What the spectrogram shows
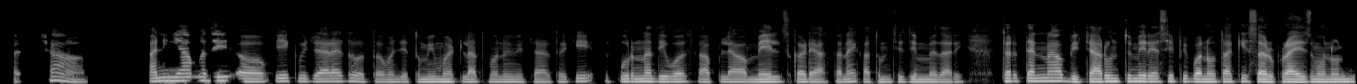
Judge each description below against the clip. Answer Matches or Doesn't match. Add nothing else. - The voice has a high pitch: Doesn't match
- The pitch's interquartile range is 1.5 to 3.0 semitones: Matches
